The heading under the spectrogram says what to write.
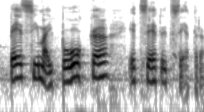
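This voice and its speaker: A woman with a Portuguese accent, fairly slow pace and ordinary pitch variation. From Brazil. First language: Portuguese (speaking Spanish). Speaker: researcher; speaker. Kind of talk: conference talk. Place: hall. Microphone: podium.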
